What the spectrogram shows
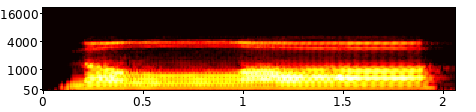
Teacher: di sini lafzul jalalah dibacakan dengan tebal 2 harakat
